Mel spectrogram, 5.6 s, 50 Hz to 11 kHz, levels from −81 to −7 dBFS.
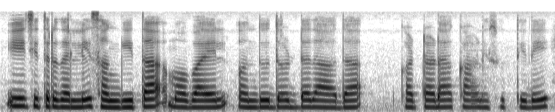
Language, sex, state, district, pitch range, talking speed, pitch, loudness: Kannada, female, Karnataka, Bidar, 200-210 Hz, 85 wpm, 200 Hz, -17 LUFS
